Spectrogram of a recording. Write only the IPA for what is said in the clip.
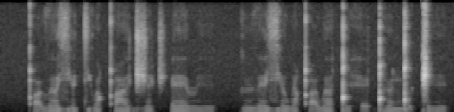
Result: qʼo̰ðɐzʲœ tʲo qʼɐd͡ʒɐ t͡ʃʼɛɹɪ | køðɛzʲɐwɪ qʼɛ̰wɐǃɪ hɛ̰ɡ͡ǃœŋ͡ǃo̰ ǁɪ

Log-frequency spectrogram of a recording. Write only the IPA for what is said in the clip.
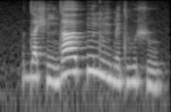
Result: da˧ʃĩ˨ daː˦kʷũ˦dũ˧ ɡ͡bɛ̃˨tvu˨ ʃu˨

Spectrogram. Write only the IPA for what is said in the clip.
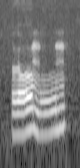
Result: loː˧˥ muː˧˥m

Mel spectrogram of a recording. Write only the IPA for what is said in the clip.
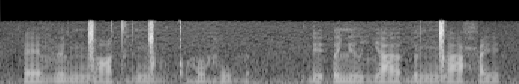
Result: ɛ˩˧vʏ˥˩lŋ͡ǀɑ˩˧ tə̤˨˩ŋ͡ǀɔ̤˥˩qʼɔ̤˥ lˠa̤˩˧wə̤˨˩ | ɗɪ˨˩ʔə˥˩lʲo˨˩ ʎa˩˧ɐ̯ɠə˩˧ ŋ͡ǀa˩˧ħɪ˨˩

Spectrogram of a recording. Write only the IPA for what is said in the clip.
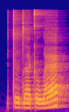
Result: tɨd̪ɜʈo wæ

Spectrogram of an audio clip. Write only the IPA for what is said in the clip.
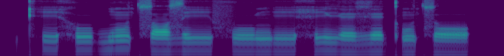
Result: kʰi˨huː˨ ɡ͡bũ˦t͡sɔ˨ ziː˨ fuː˨ŋiː˨ hi˦je˨ɣe˦ kʼũ˨t͡so˨

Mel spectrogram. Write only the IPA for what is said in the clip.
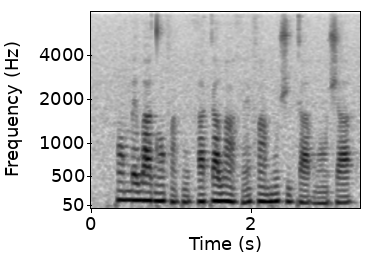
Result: kɔ̃˧mɛ˧wa˧ dɔ̃˧fã˨kũ˨ha˧ ka˦wã˦˨hɛ̃˨˦ fã˧bũ˧ ʃi˨ ka˨bɔ̃˨ʃa˧

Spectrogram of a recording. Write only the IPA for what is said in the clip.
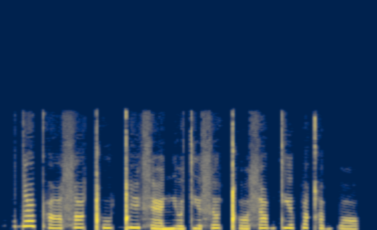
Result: dˤu˦pʰɑ˨ sˤɑ˧ǃʰu˨˦ǃĩ˧ sæ˨nʲɔ˨ tʲʌ˨sʌ˧ǃʰɔ˨ sɑ˧btʲɜ˧pə˧qʰʊ˨b pɔ˨

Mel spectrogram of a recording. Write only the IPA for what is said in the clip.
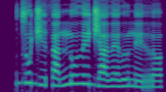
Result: d͡zo˦d͡ʒi˨θa˨nːo˦ ðe˦d͡ʒa˨ðɛ˨ ðɯ˦ne˨rʌ˦

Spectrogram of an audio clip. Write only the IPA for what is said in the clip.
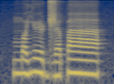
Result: mɔjø ɖ͡ʐɐpaː

